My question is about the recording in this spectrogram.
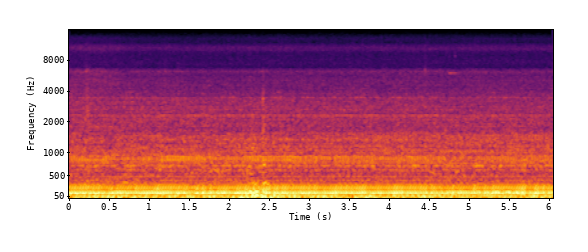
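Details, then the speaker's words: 2005 Dodge Magnum RWD on the road after front hub bearing replacement (part DL513224): steady low road and drivetrain rumble, no growl or hum rising with speed; new front wheel bearing is quiet. "Quiet. I don't know if you can hear the bad hub bearing before, but it's very quiet."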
